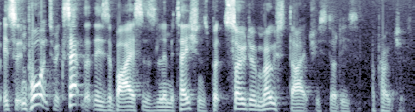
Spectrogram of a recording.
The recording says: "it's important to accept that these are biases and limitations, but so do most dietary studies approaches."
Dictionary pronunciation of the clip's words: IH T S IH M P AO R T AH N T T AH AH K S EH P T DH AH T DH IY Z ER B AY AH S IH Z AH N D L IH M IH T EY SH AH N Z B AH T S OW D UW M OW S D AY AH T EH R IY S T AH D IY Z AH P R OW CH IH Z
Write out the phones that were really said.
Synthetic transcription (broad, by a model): IH T S IH M P AO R T N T T AH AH K S EH P DH AH T DH IY Z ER B AY AH S IH Z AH N L IH M IH T EY SH AH N Z B AH T S OW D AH M OW S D AY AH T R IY S T AH D IY Z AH P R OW CH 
